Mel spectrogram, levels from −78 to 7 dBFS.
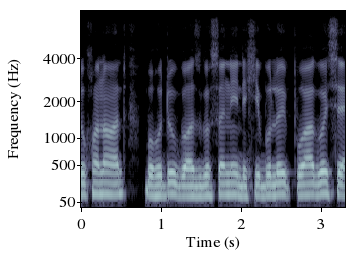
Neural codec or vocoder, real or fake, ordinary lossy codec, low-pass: none; real; none; 7.2 kHz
